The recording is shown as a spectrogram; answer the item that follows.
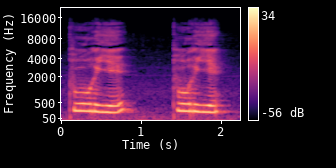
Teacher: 前面的“p”改为不送气的清音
